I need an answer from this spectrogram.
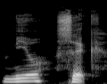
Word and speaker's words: music: en este caso música la u de music se pronuncia como you listening to music listening to music y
